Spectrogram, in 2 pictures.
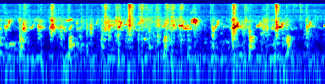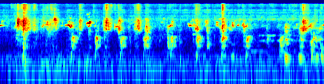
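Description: A flock of young chicks pecking grain off a paper sheet: a busy, irregular patter of small taps mixed with soft high cheeps.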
